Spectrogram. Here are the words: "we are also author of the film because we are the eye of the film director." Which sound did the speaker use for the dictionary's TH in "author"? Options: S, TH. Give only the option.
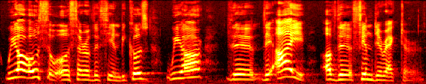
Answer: TH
